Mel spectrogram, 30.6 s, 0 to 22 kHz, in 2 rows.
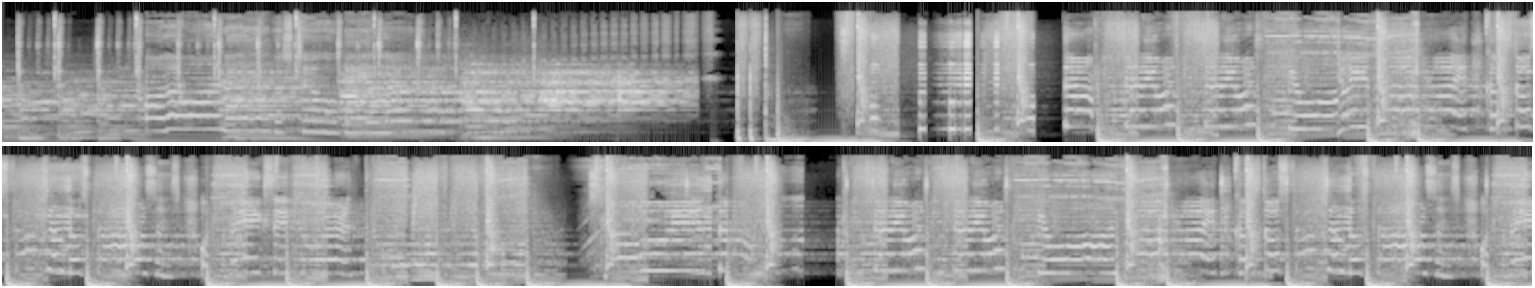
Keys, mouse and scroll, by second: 0.3 space.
